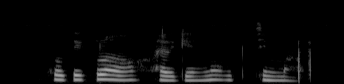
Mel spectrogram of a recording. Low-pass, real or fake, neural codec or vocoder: 7.2 kHz; real; none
